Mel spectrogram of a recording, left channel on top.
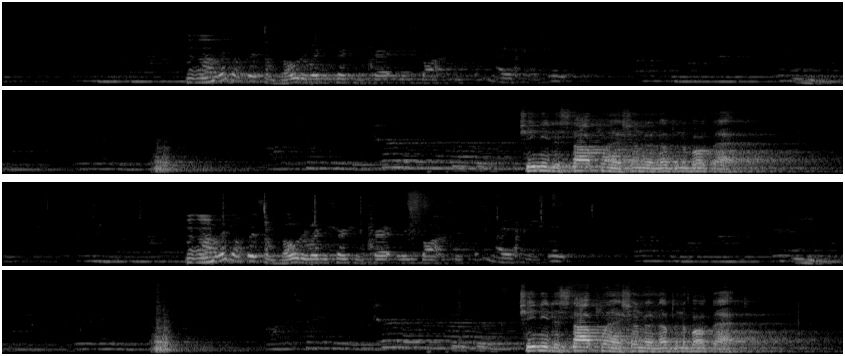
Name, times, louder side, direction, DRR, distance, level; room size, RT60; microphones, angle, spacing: voice 1, 0.7-2.2 3.0-3.1 4.4-4.5 5.0-5.2 6.3-9.8 11.0-13.5, equal, 70° right, 1.6 m, -50 dB
voice 2, 1.8-4.4 4.9-5.2 5.5-5.6 7.9-8.1 9.9-10.1 12.9-13.3, right 5 dB, 55° right, 0.3 m, -36 dB
voice 3, 13.6-15.7, right 2 dB, 30° right, 0.7 m, -27 dB
13.5 x 9.3 x 7.0 m
head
